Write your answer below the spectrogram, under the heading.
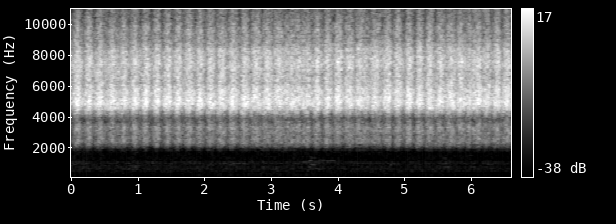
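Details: Croatian coast in summer 2020, where cicadas fill the air with a loud high buzz. The buzz pulses steadily around three beats per second across the whole stretch.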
